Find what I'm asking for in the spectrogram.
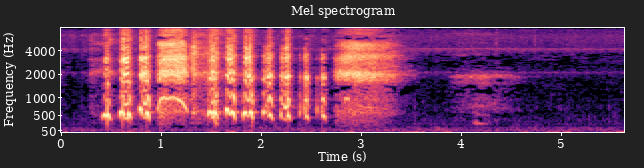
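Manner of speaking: high, loud unhinged cackle; maniacal cackle. Acted. Girl cackles madly over her rival's death. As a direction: throw back your head and cackle madly.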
